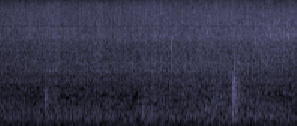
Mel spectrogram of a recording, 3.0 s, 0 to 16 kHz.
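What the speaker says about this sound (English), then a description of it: "now I have my 1/4 cup of butter that I'm putting in there to melt" Butter melts and sizzles in hot frying oil with a steady, dense crackle that holds at an even level throughout, with a few faint clicks on top and no voices.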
